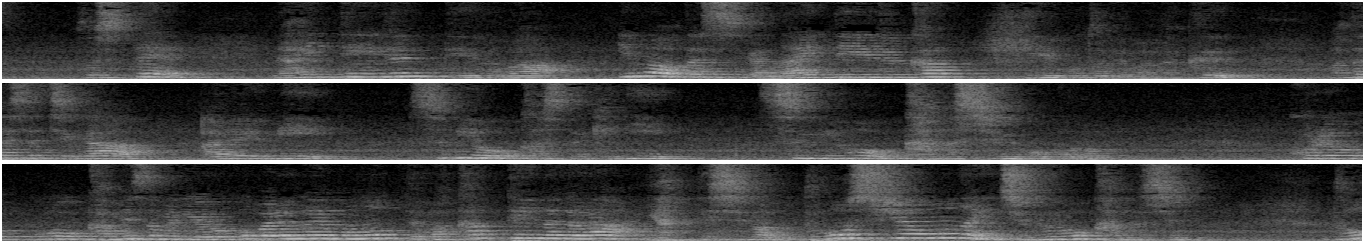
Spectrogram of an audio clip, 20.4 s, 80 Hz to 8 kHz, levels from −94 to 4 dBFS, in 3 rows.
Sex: female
